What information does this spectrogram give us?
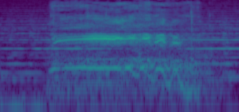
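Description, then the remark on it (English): A horse lets out one loud whinny lasting over a second, its shrill pitch quavering and dropping toward the end, over a faint steady background hum. “Our most hated enemy. Rain horse.”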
